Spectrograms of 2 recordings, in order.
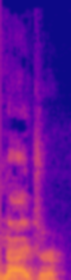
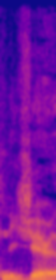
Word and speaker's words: Niger: Mali, Niger, uh, no, it's Nijer. That's how it's pronounced.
